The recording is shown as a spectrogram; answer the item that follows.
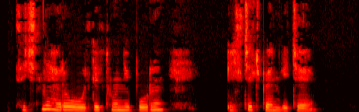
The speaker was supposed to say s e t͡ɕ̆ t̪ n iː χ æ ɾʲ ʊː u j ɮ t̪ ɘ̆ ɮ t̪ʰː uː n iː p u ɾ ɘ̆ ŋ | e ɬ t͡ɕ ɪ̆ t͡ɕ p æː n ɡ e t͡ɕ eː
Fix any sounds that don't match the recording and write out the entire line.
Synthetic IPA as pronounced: s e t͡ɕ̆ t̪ n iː χ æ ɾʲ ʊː u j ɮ t̪ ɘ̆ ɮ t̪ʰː uː n iː p u ɾ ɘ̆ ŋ | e ɬ t͡ɕ ɪ̆ t͡ɕ p æː n ɡ e t͡ɕ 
